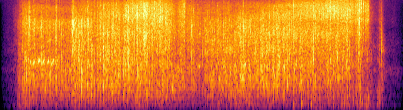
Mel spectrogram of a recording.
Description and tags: pasar papel sobre superficie rugosa
paper, rough, rub, wall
